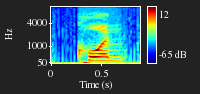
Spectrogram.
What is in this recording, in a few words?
"kun1", Chinese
